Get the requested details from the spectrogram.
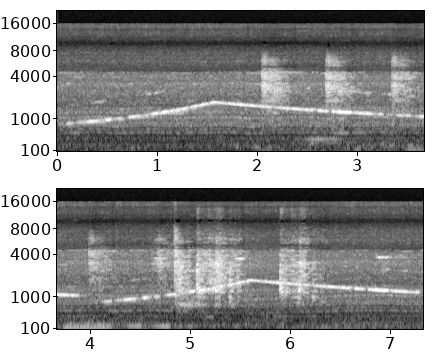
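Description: A police siren wails, rising and falling slowly.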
